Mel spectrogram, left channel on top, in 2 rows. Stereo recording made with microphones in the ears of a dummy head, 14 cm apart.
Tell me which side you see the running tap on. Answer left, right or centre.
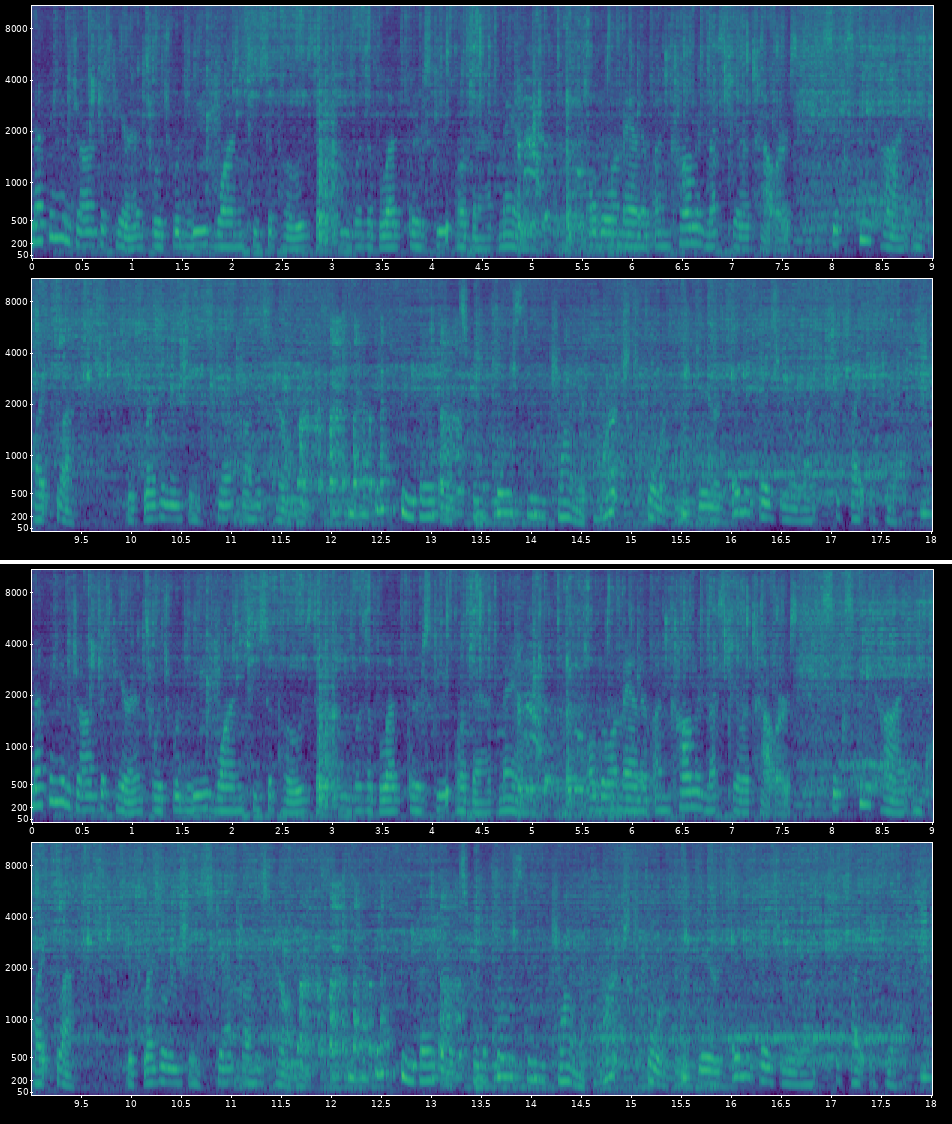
centre.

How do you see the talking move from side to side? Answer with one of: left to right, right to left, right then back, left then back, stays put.
right to left.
